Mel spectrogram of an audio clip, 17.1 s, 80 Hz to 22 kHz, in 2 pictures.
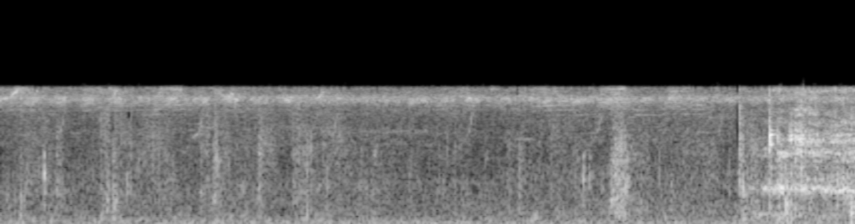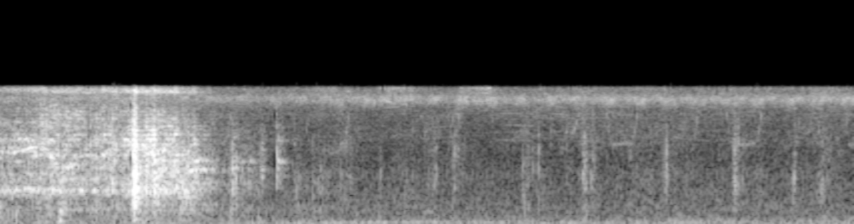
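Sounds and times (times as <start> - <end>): insects chorus: 0.0 - 17.0
metal pipe rail scraping: 7.4 - 11.4
metal clank: 7.4 - 11.5.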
